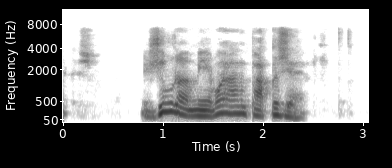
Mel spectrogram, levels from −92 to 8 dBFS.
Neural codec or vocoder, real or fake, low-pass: codec, 16 kHz, 2 kbps, FreqCodec, larger model; fake; 7.2 kHz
